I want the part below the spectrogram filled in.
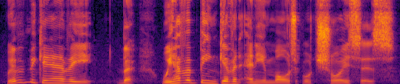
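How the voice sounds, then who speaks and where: A man hosting a let's play, chatting through a visual novel in an animated way. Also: fairly high pitch, brisk.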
